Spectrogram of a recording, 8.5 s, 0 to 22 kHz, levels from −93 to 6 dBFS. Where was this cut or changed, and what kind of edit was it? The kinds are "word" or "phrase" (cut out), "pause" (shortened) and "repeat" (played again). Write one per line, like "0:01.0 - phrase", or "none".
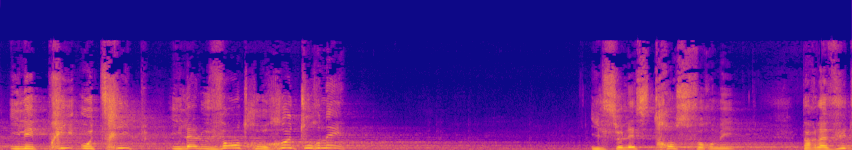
none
